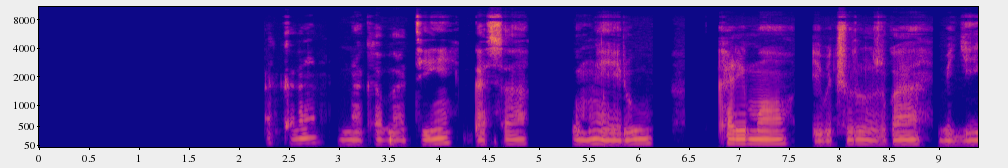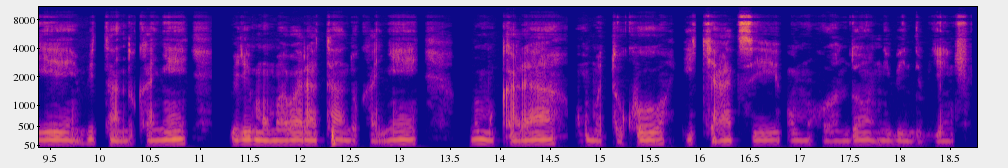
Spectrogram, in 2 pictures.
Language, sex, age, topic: Kinyarwanda, male, 25-35, finance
